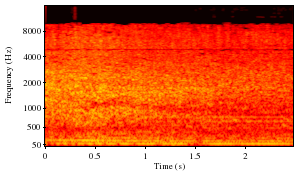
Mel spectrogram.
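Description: Road traffic: a motor vehicle running close by, a steady low engine hum over road noise, as in a roadside phone recording.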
